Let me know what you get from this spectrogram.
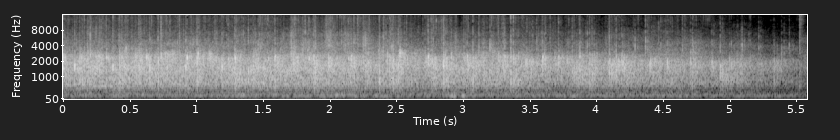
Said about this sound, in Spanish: ¿Podemos darle un aplauso al Espíritu Santo?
